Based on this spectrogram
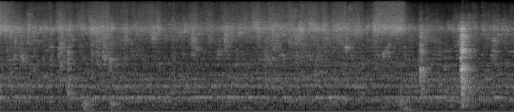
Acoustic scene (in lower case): restroom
